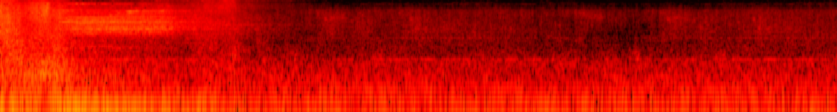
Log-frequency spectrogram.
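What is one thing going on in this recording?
A triumphant fanfare plays.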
